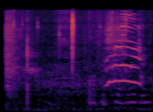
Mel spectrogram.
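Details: Tiny hungry kitten, a rescued stray found in South Los Angeles, being bottle-fed indoors; after a few soft handling clicks comes one clear, high, arched meow that rises then falls, followed by a person speaking.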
